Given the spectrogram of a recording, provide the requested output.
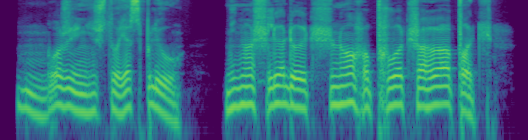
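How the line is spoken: Lisping, burring. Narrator (Russian): Шепелявит и картавит царапина

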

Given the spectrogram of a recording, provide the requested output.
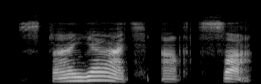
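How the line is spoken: Husky whisper. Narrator (Russian): сиплый шепот

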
